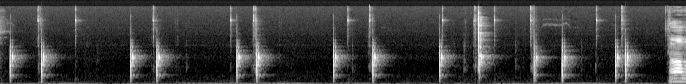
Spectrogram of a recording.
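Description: Chess website's move sound: a short wooden plop, played about a dozen times, mostly in quick pairs, as both sides move in rapid succession with only seconds left on their clocks.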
